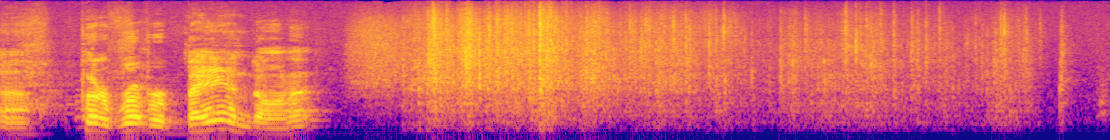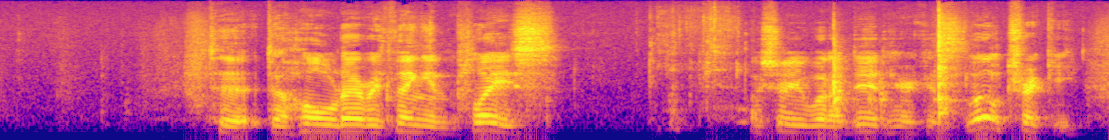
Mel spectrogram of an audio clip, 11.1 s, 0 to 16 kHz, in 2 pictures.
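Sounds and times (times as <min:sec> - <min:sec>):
plastic rustling and clicking: 0:02.0 - 0:06.2.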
